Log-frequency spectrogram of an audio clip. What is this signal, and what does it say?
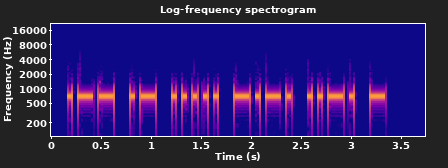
Morse code, heard as a keyed tone, about 23 wpm, 700 Hz. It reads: WA5CFT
